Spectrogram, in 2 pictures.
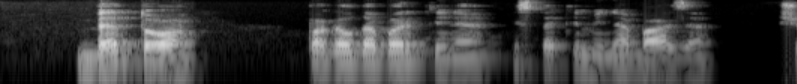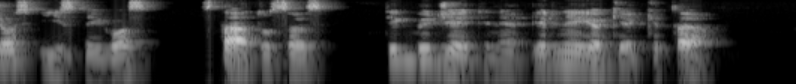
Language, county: Lithuanian, Kaunas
